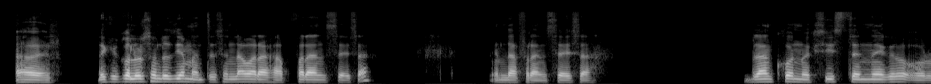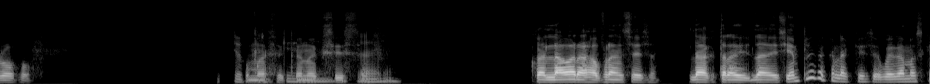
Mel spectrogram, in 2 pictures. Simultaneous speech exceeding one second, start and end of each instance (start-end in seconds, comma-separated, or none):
11.7-13.0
